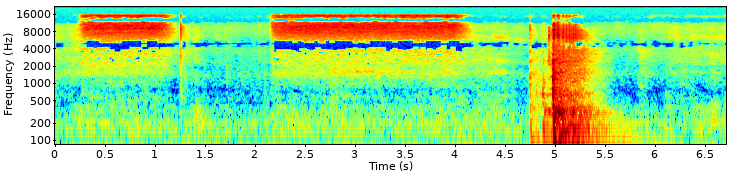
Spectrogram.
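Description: Aerosol hairspray can spraying in two steady bursts, the first about a second long and the second about two seconds, followed about five seconds in by a single loud thump.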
